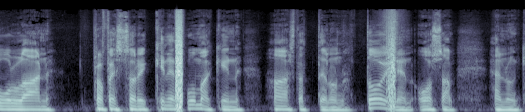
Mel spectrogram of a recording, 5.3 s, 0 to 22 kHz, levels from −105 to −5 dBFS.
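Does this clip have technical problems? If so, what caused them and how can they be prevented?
Yes. The speech carries two wireless microphone noise hits, short bursts of static at 1.74 to 1.86 s and at 3.73 to 4.10 s, the second lasting about 0.37 s. An analogue FM radio link loses strength when reflected copies of the carrier arrive out of phase and cancel at the receiver antenna. The receiver's noise floor then rises into the audio as a swish over the voice. Keeping a clear line of sight, placing antennas well, and using diversity reception prevents these dropouts.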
